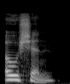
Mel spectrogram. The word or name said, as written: ocean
